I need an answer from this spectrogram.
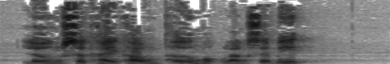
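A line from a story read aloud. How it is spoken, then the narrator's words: Cold young man. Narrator (Vietnamese): Mỹ thiếu niên lạnh lùng nói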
